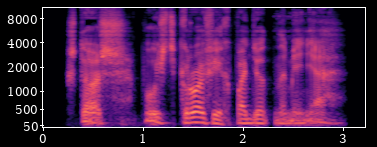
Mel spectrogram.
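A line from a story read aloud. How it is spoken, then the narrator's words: Very quiet, strained. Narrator (Russian): добавил очень тихо и сдавленно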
